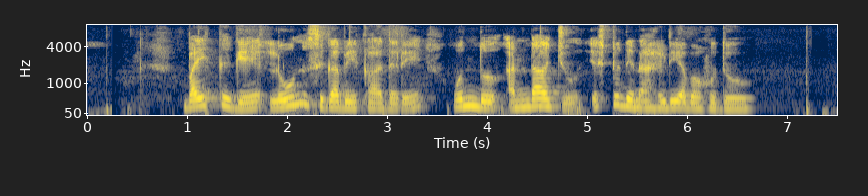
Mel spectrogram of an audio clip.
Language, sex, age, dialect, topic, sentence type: Kannada, female, 31-35, Coastal/Dakshin, banking, question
